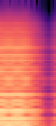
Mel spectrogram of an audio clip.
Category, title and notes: Instrument samples > Synths / Electronic
Synthesized instrument samples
